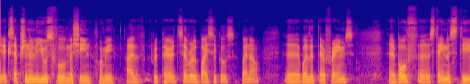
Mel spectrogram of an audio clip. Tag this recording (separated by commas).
Speech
